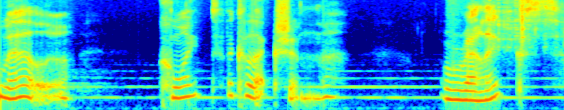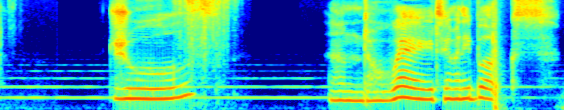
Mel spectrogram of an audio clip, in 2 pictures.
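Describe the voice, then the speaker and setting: A sardonic, flirty female vampire acted by a woman in a fantasy audio roleplay. Her tone is very mellow and dark, though pitched a little high, and she takes her time. She is clever, impatient and quick to swear. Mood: brisk, wry. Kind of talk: ASMR fantasy roleplay acting.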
